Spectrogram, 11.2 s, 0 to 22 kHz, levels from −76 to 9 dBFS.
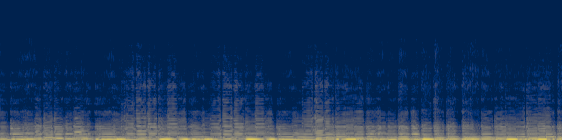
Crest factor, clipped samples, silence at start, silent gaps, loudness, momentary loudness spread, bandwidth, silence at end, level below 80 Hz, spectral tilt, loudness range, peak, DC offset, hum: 12 dB; under 0.1%; 0 s; none; -15 LUFS; 10 LU; 4.8 kHz; 0 s; -40 dBFS; -9.5 dB/octave; 2 LU; -2 dBFS; under 0.1%; none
